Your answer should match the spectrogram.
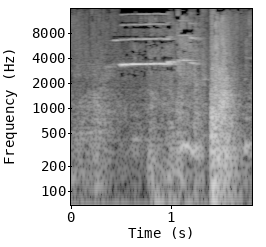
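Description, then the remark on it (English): A door swings closed with a solid thud after a brief faint squeak and some shuffling, followed by a short muffled rumble as it settles. “Here, shut the door.”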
